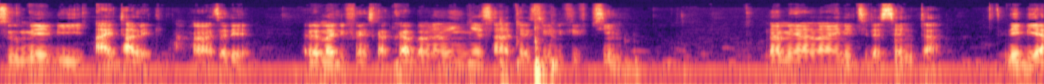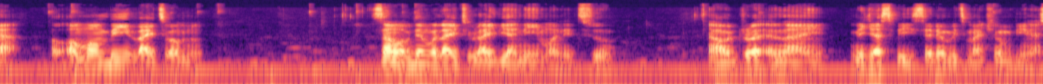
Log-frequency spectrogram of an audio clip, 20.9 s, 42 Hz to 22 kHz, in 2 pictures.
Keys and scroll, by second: 4.8 KP_1, 5.1 KP_5.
